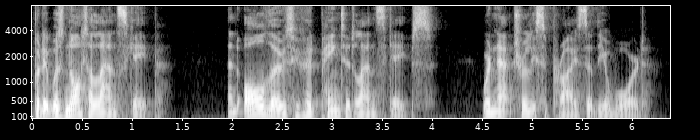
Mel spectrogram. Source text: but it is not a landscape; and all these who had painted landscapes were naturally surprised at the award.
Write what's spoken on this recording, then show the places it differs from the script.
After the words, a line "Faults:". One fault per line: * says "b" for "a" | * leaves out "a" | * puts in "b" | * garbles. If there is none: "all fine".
but it was not a landscape; and all those who had painted landscapes were naturally surprised at the award.
Faults:
* says "was" for "is"
* says "those" for "these"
